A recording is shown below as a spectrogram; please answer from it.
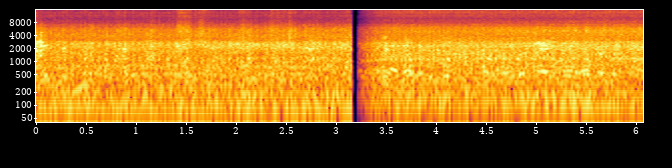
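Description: Indistinct background voices over a steady low rumble and general outdoor noise. The sound cuts out for an instant about three seconds in.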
